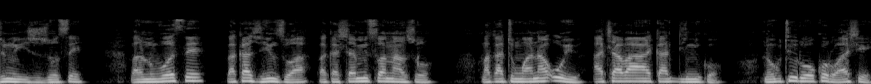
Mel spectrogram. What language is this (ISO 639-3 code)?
sna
